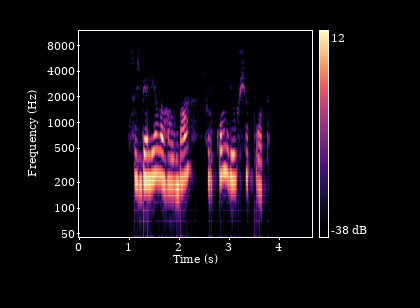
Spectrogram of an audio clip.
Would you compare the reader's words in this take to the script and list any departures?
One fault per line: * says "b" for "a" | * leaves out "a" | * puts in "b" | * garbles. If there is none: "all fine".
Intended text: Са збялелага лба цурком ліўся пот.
all fine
